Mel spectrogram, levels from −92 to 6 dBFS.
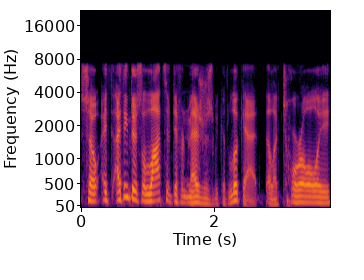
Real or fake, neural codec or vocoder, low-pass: real; none; 7.2 kHz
